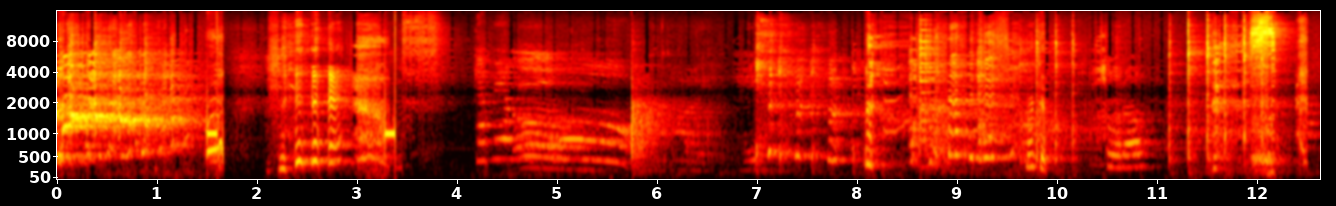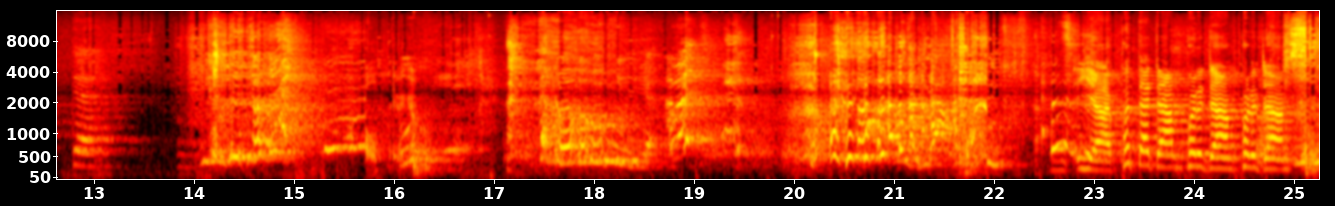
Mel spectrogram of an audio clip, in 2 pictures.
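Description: Young children laugh and chatter excitedly.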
